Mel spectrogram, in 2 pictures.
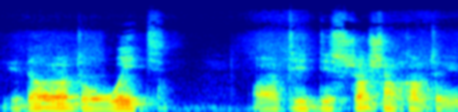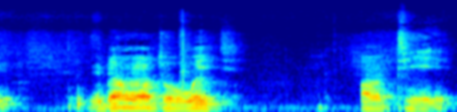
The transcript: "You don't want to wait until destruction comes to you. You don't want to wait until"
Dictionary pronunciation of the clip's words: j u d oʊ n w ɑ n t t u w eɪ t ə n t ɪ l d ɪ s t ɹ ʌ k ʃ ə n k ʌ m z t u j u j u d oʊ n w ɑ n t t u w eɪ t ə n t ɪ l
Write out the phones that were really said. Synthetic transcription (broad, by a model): j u d oʊ n w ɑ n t t u w eɪ t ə n t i l d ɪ s t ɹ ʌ k ʃ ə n k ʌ m t u j u j u d oʊ n w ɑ n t t u w eɪ t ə n t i l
